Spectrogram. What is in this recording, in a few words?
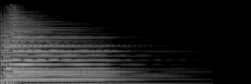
Gb Augmented, Guitar, Standard; strummed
